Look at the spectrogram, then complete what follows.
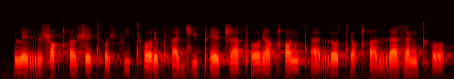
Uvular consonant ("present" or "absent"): present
